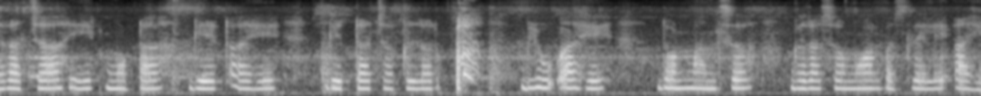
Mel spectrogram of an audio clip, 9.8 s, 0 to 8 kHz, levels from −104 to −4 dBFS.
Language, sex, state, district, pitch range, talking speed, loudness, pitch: Marathi, female, Maharashtra, Dhule, 240-255 Hz, 100 wpm, -22 LUFS, 245 Hz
